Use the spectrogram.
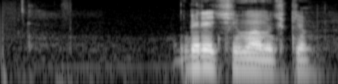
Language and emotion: Russian, neutral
